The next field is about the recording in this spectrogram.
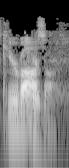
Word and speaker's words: Kiribati: there's you know a mixture of islands in that Kiribati uh, chain Kiribati is a uh, pr- pronunciation for that country hmm. Kiribati but it's like got T's and B's and stuff in it but yeah. – it's pronounced Kiribati.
